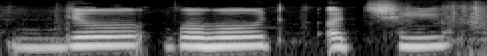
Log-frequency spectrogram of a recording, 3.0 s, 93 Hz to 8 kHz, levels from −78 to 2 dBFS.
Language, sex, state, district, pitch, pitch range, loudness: Hindi, female, Madhya Pradesh, Bhopal, 205 Hz, 195-215 Hz, -17 LUFS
